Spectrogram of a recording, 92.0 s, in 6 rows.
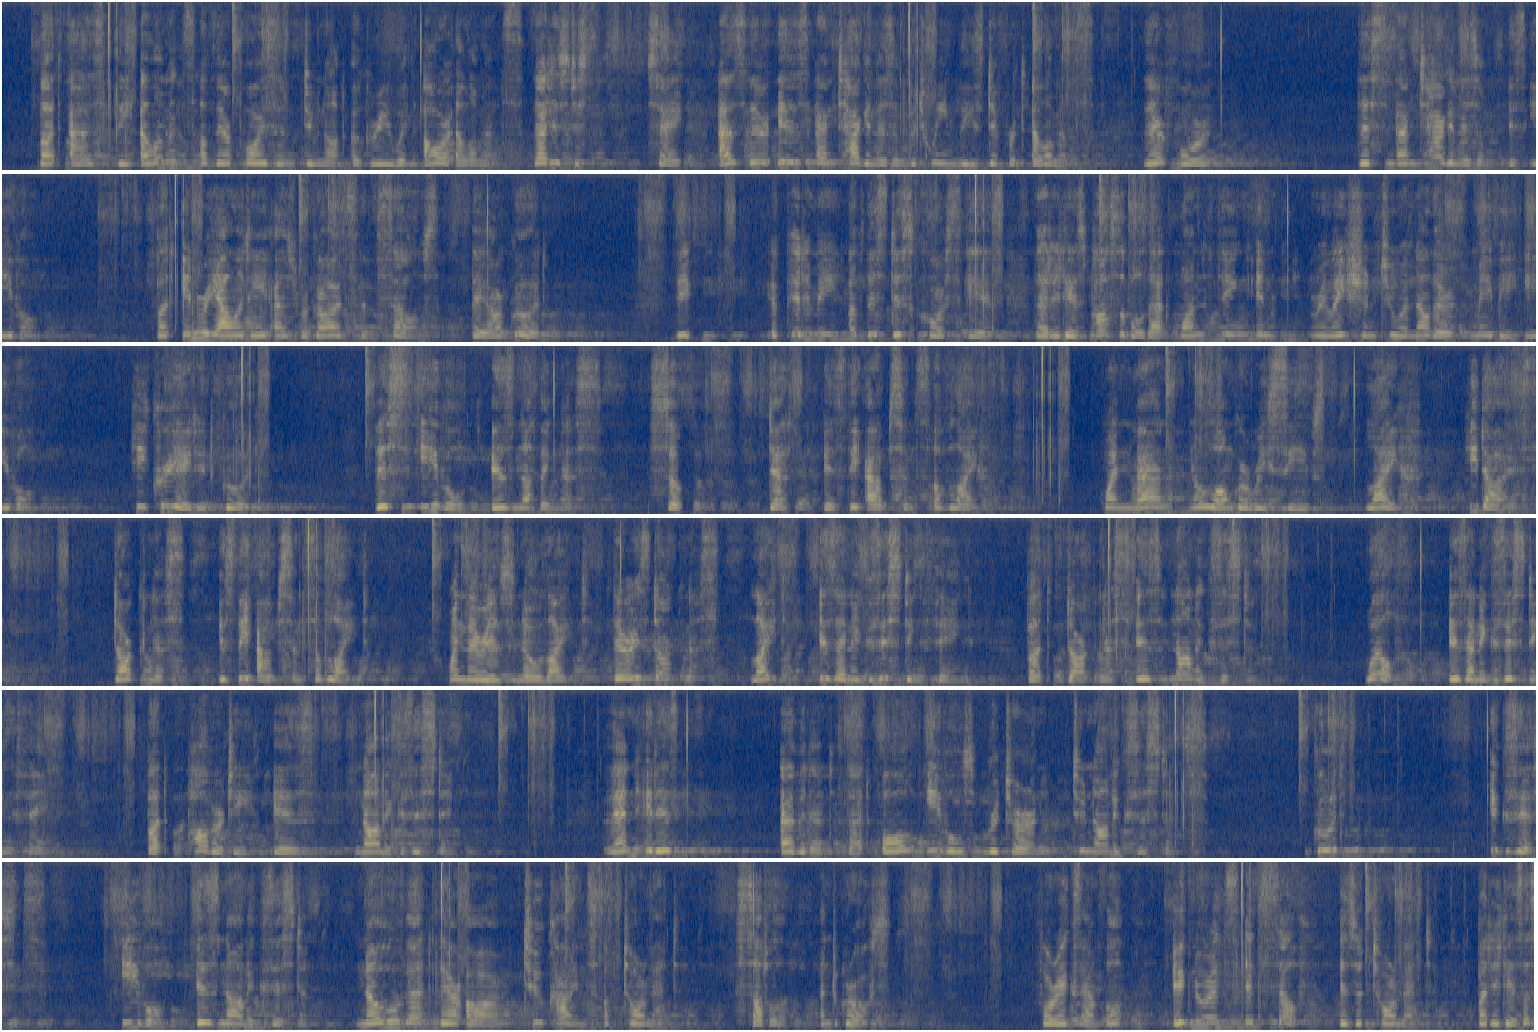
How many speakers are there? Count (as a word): one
